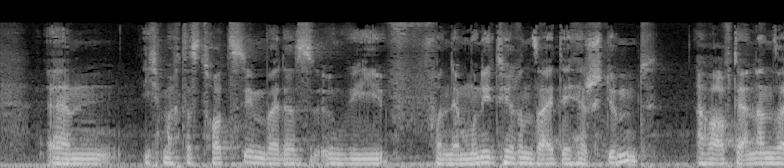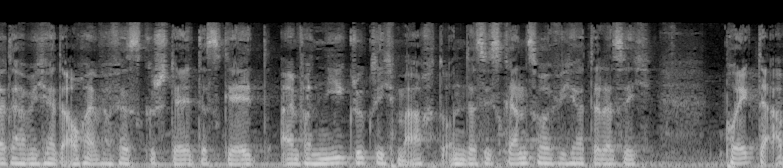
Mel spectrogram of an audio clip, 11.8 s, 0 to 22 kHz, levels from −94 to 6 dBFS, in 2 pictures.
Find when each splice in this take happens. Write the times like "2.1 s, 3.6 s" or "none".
5.2 s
